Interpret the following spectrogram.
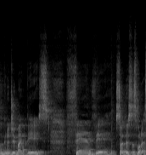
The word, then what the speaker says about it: Fernweh: Fernweh. So this is what it sounds like on Google Translate. Fernweh.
